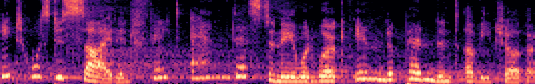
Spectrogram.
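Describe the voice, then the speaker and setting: A put-on character voice, fairly high in pitch with very wide swings, fairly slow but with hardly any pauses, over clear background noise. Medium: audio drama.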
